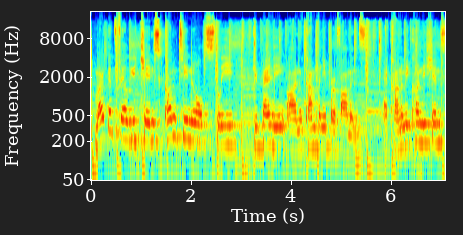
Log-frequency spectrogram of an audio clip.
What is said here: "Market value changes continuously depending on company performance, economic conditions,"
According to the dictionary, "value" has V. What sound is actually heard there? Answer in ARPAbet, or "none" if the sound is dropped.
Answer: F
